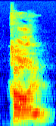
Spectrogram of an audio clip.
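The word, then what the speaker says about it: כֹּל: The kaf does have the dagesh lene, so it's a hard k sound, not ch as kol, kol.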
